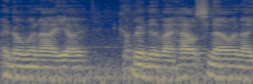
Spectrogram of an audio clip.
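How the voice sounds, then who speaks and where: An American-accented man talks at a moderate pace, with noticeable background noise and audible room echo. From Omaha, Nebraska. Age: 90s. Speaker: oral history interviewee. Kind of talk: oral history interview. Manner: halting, many fillers.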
